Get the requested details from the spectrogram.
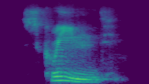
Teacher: Pulei do M para o D.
